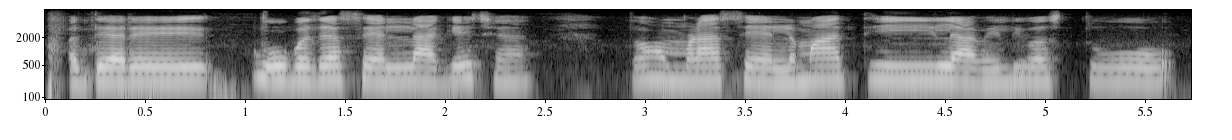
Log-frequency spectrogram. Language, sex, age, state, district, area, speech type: Gujarati, female, 18-30, Gujarat, Ahmedabad, urban, spontaneous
